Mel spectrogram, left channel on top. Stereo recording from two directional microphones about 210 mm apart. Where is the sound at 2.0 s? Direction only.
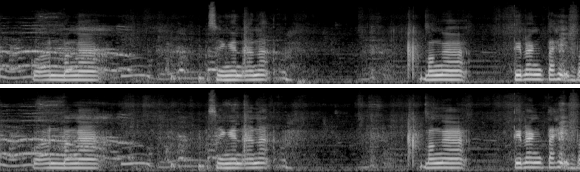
20° left (ahead or behind).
